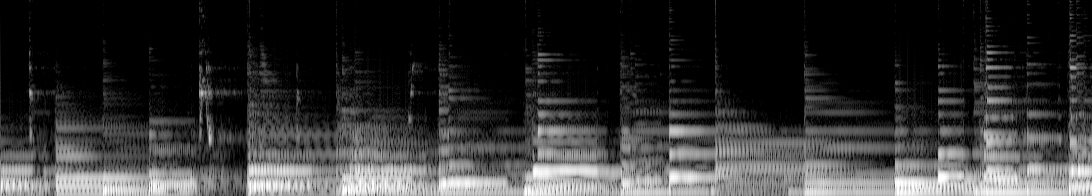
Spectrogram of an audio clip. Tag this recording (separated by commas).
Acoustic guitar, Strum, Musical instrument, Music, Plucked string instrument, Guitar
